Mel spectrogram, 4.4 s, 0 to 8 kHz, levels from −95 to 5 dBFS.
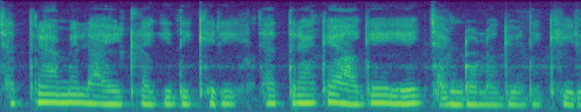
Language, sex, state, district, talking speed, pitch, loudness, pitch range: Rajasthani, female, Rajasthan, Churu, 165 wpm, 150 Hz, -20 LUFS, 140-165 Hz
